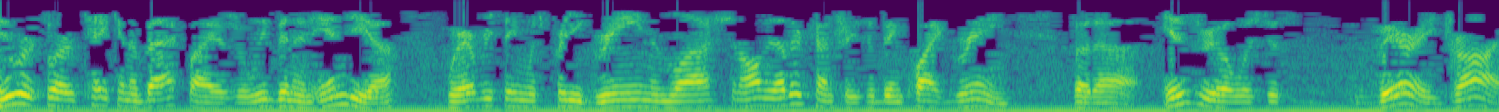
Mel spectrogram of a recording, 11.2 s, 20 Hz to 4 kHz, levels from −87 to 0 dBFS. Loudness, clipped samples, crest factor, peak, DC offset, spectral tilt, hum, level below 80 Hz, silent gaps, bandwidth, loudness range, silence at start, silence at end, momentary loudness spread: -14 LUFS; under 0.1%; 12 dB; 0 dBFS; under 0.1%; -11 dB/octave; 60 Hz at -25 dBFS; -24 dBFS; none; 4 kHz; 1 LU; 0 s; 0 s; 8 LU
